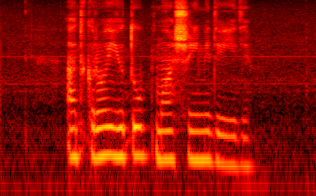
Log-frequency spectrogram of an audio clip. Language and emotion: Russian, neutral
